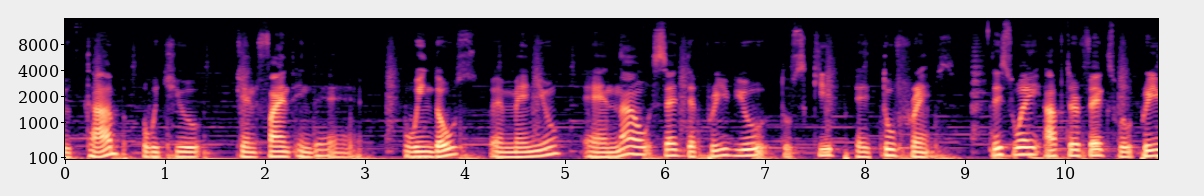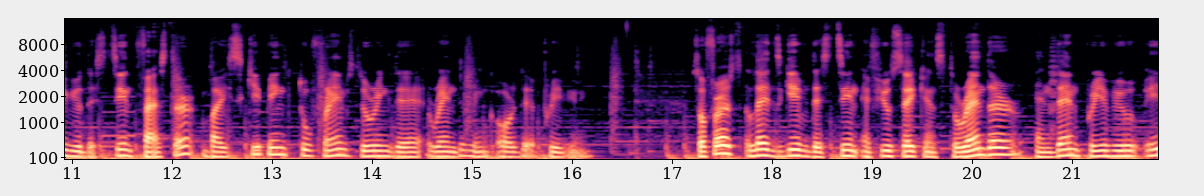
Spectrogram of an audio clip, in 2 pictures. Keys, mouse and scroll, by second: 1.9 click, 5.4 click, 6.6 click, 10.2 click, 11.5 space.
